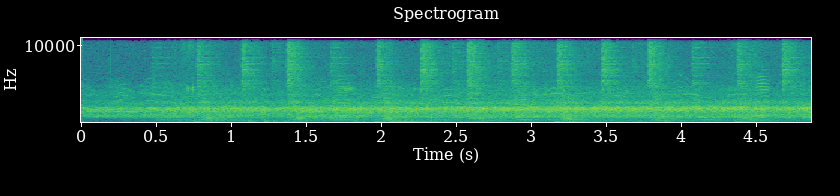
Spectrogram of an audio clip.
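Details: Snow geese, a flock heading north in spring after a sudden warm spell, landing on and venturing onto ice with limited landing zones; dense overlapping honking calls from many birds at once, with a steady background roar throughout.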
